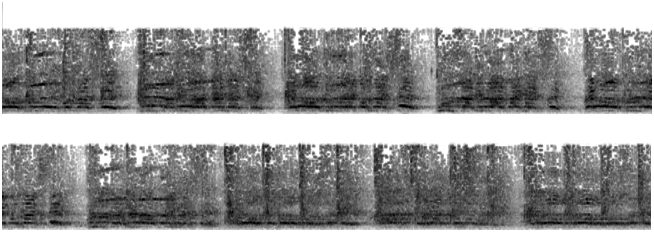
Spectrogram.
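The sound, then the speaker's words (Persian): A large crowd of students chants slogans in unison during Sheikh Hassan's speech, loud and steady, with rhythmic bursts of shouting repeating roughly every two seconds: a thousand days have passed, Mousavi has not returned, the house arrest must be broken. No one speaks separately from the chanting. “در اواسط صحبت‌های شیخ حسن یه تعدادی از دانشجویان تصمیم گرفتن که یه سری از مسائل رو به ایشون اینطوری ببخشید اینطوری که الان میشنویم یادآوری کنن و بگن که هزار روز گذشته موسوی بر نگشته، پیام ما روشنه، حصر باید بشکنه.”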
